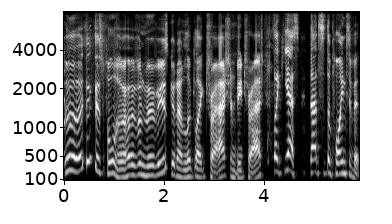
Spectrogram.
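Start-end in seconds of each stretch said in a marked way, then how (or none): 0.0-4.0 derisive, mocking, dweeby nerd voice. Mocking a critic's negative review of a film: stupid nerd voice. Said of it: "in his stupid nerd voice".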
